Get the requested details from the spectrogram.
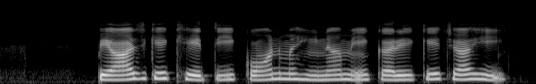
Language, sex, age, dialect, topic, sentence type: Magahi, female, 51-55, Southern, agriculture, question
